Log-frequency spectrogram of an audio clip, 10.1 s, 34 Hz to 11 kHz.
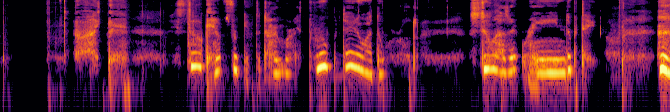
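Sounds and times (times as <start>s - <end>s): child whispering: 1.0s - 2.0s, 2.6s - 6.4s, 7.1s - 10.0s.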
